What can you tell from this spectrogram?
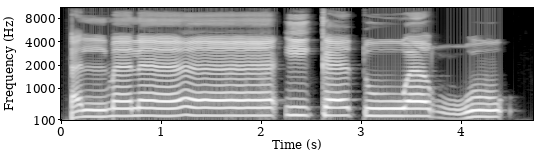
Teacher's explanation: Dia harus dibaca dengan keadaan tebal. Jadi huruf ro itu dasarnya dia huruf tipis, tapi ketika dia berharokat dhammah dia harus dibaca tebal.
